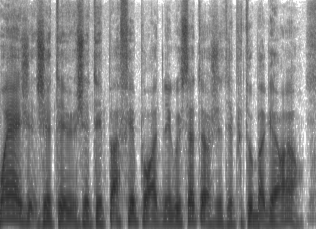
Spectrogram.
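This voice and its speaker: This man talks at a fairly quick pace and medium pitch. The recording is very clean with a silent background, dry and close with no echo. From southwestern France. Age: 50s. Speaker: negotiation expert, former police negotiator. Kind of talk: interview. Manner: fast.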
